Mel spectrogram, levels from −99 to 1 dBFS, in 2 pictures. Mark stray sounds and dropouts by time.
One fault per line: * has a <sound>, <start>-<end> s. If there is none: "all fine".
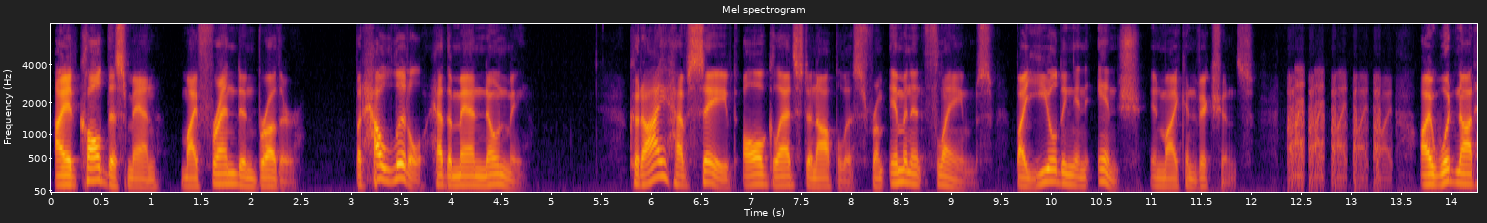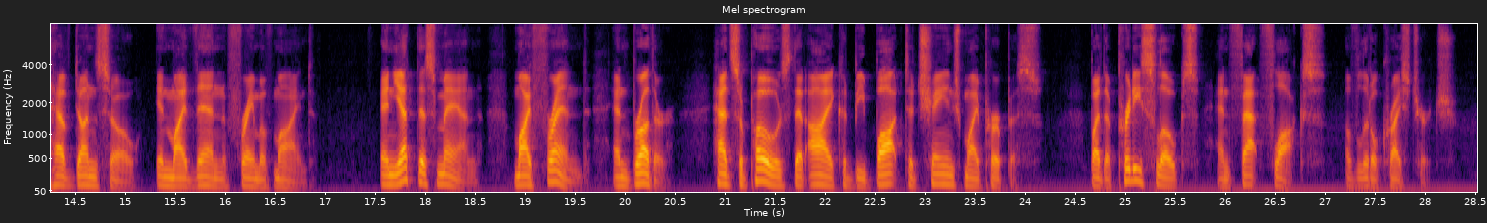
* has a laugh, 12.4-13.4 s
